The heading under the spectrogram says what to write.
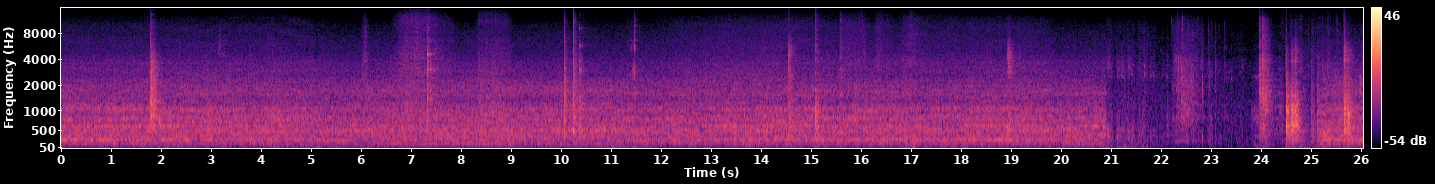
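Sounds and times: gas burners rushing: 0.0s - 21.4s, 24.0s - 26.0s
ladle clinking against woks: 7.3s - 7.7s.

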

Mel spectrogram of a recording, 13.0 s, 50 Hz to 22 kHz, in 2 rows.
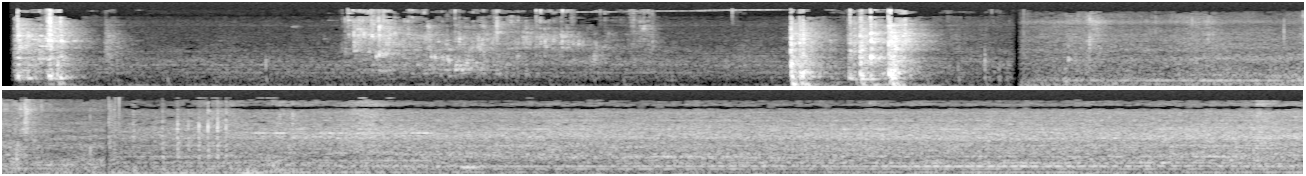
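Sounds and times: coffee pouring into mug: 1.7s - 3.3s.

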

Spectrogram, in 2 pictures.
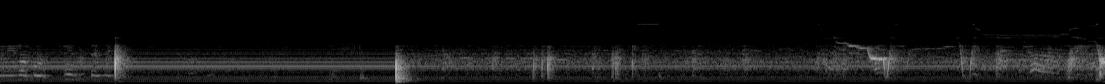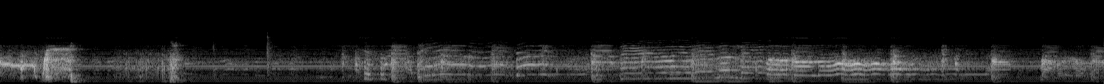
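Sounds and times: radio hum and crackle: 0.0s - 22.0s
radio squeals: 4.4s - 13.0s
radio whistle gliding down: 8.2s - 11.5s.

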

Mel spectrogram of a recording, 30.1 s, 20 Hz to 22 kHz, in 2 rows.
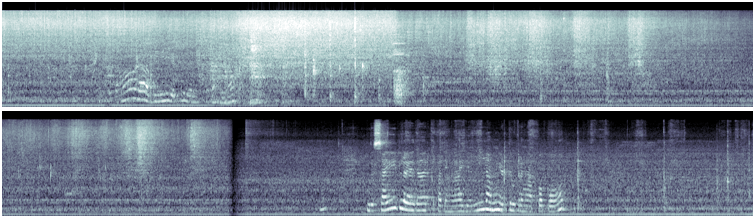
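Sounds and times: food sizzling in a pan: 0.0s - 19.6s
steady low hum: 0.0s - 30.0s.

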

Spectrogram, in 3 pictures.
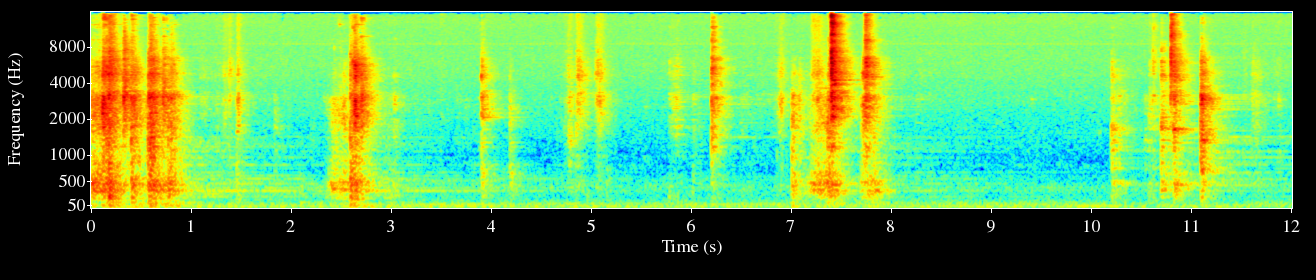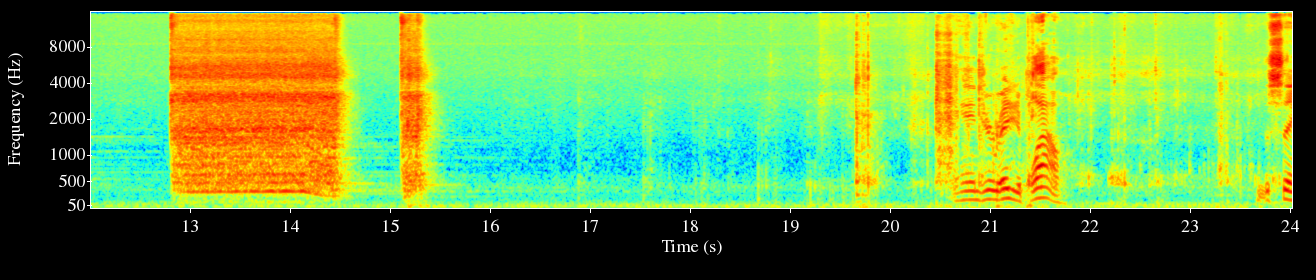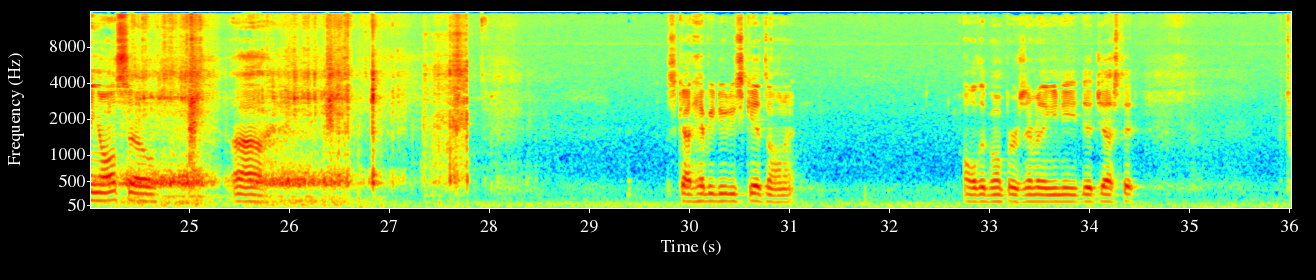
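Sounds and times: electric winch motor running: 12.8s - 15.5s, 24.2s - 27.2s.

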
